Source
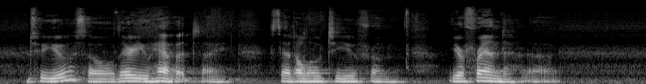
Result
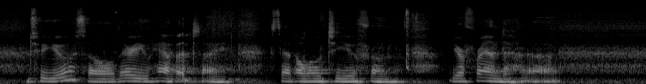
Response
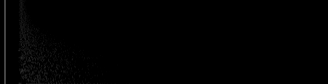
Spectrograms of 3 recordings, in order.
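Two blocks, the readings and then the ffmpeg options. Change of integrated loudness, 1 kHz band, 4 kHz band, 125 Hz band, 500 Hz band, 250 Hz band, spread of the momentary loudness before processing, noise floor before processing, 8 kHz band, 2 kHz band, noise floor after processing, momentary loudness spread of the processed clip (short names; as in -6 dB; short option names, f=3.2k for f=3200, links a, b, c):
-20.5 dB, -13.5 dB, -8.0 dB, -21.5 dB, -20.0 dB, -24.0 dB, 15 LU, -45 dBFS, -8.0 dB, -12.0 dB, -53 dBFS, 8 LU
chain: -af "lowshelf=f=580:t=q:w=1.5:g=-11.5,areverse,acompressor=threshold=-33dB:ratio=12,areverse,volume=-1dB"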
